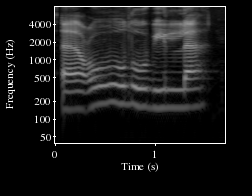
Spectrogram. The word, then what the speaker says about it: أعوذ: First one is همزة, second one is عين. أعوذ بالله.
